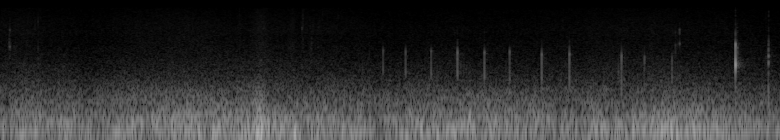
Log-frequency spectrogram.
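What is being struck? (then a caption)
Synthetic fur microphone windscreen. Fingertips of both hands rub and scratch a fluffy synthetic fur windscreen on a silver microphone. A steady, muffled low rumble of rubbing fills the clip, and in the second half a run of short, crisp scratching ticks sits on top of it.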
